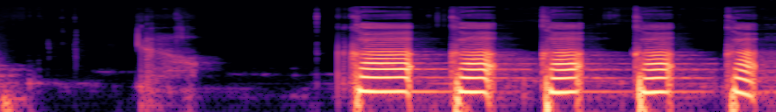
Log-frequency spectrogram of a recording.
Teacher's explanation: Ini namanya huruf kaf, dan dia huruf kaf ini diberi harakat fathah, dibaca menjadi ka. Makhraj huruf ka yaitu di pangkal lidah ke depan sedikit dari makhraj qaf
